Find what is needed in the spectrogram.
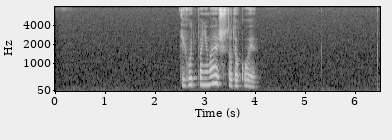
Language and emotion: Russian, neutral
